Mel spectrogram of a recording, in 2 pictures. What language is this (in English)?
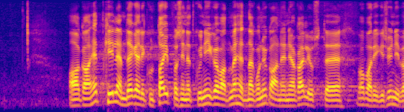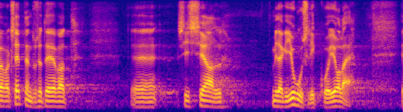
Estonian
